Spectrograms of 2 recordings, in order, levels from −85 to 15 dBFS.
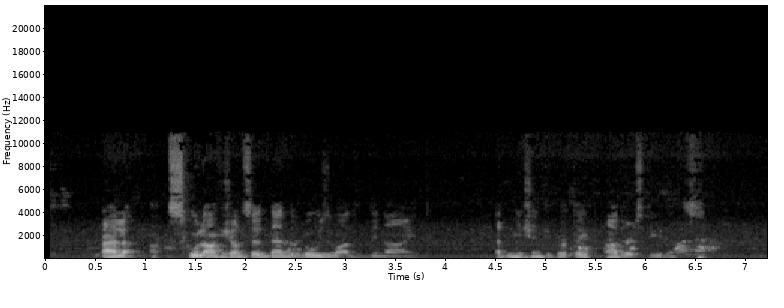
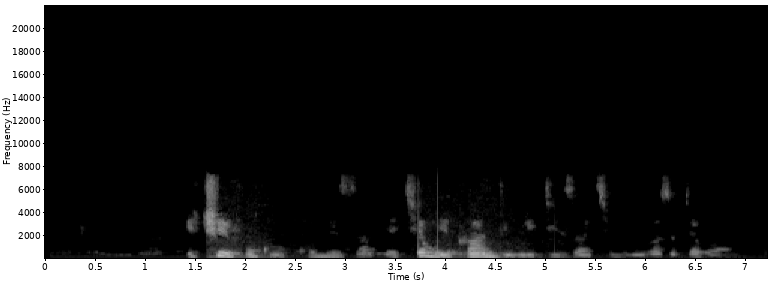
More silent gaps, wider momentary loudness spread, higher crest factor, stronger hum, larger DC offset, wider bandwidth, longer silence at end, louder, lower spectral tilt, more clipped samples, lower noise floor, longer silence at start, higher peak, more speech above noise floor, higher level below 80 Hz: neither; second, 18 LU vs 23 LU; about the same, 18 dB vs 20 dB; neither; neither; first, 11.5 kHz vs 7.6 kHz; about the same, 0.5 s vs 0.5 s; about the same, -26 LUFS vs -25 LUFS; first, -6.5 dB/octave vs -5 dB/octave; neither; second, -58 dBFS vs -74 dBFS; second, 0.5 s vs 1.4 s; about the same, -8 dBFS vs -10 dBFS; second, 32 dB vs 46 dB; first, -52 dBFS vs -70 dBFS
